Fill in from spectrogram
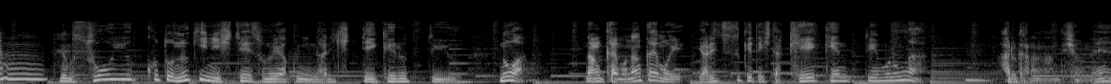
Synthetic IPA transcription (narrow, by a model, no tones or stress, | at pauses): d̪e̞mo̞so̞ːjɯ̟ːkʰo̞t̪o̞nɯ̟kʲiɲ̟iɕi̥t̪e̞sono̞jakɯ̟ɲ̟inaɾʲikʲi̥t̪ːe̞ike̞ɾɯ̟t̪ːe̞jɯ̰ː | no̞βa | nãŋkaimo̞nãŋkaimo̞jaɾʲit͡sɨzɨke̞t̪e̞kʲi̥t̪akʰe̞ːkẽ̞nt̪ːe̞jɯ̟mo̞no̞ɡa | aɾɯ̟kaɾanã̰nd̪e̞ɕo̞ːne̞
